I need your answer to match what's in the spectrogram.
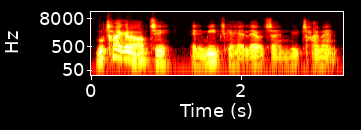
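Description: A man's voice: on the low side, sing-song, sharp tone, heavily acted. Man voicing a grumbling farmer dad, storybook reading, dry and worried.

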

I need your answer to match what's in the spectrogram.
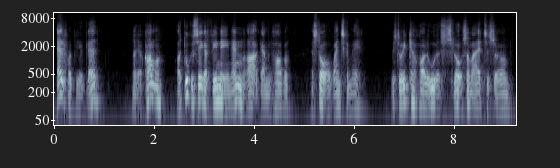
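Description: A man's voice: lowish voice, a bit bright. A man voicing a cheeky, stubborn little farm boy in a storybook reading, with an eager, raised delivery.

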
